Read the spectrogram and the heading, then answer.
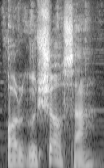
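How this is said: The double L sounds almost like sh. "People in Argentina, for example, they will say orgullosa, almost like an S H sound"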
